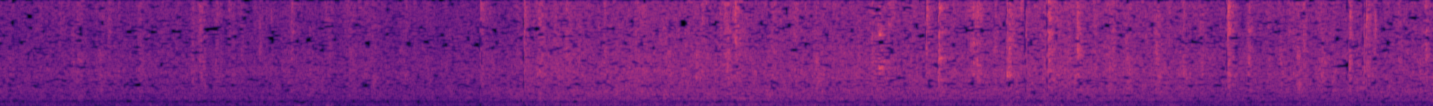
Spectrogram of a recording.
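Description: Heavy rain falling steadily, a dense hiss with scattered ticks of drops, growing a little louder about four seconds in.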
